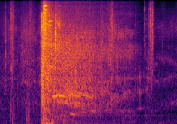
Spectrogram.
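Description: A rifle shot bangs loudly and rings out.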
